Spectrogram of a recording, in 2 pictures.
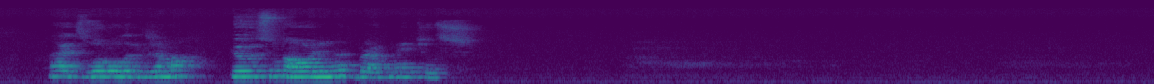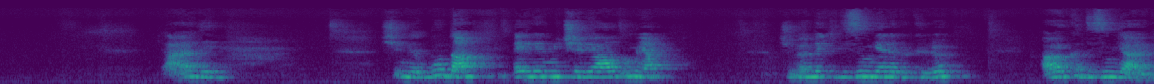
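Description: A woman speaks calmly, giving instructions in short phrases.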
